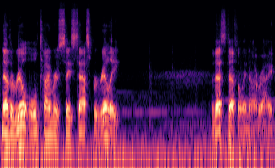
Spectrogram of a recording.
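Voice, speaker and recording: A man's voice: lowish voice, fast, a little hiss or hum. An American man giving casual, rambling gameplay commentary with joking asides. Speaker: let's play host.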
